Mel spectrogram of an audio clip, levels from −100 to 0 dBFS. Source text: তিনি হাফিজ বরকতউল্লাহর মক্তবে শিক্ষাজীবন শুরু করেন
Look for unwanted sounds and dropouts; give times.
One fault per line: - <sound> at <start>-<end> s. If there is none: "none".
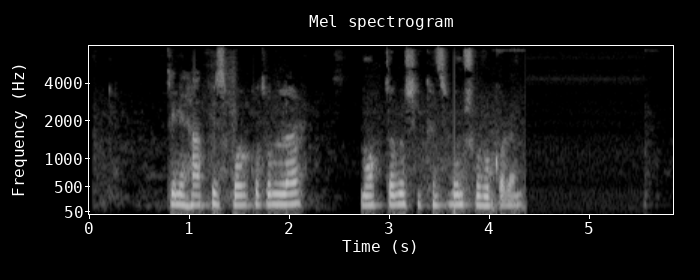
none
